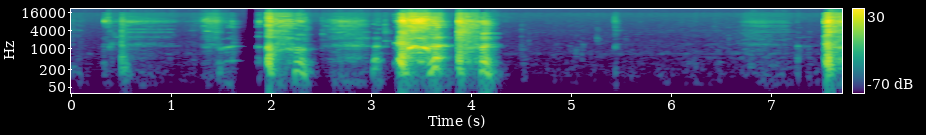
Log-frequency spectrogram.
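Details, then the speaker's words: Adult throat clearing then two strong coughs after dabbing cannabis concentrate, which hits the lungs; a few throat clears followed by coughs. "oh yeah dabs dabs hit me and it might hit my lungs in that special way"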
